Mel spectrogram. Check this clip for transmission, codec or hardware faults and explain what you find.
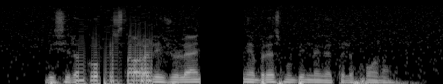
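Three faults show up here: one runs the whole way through, and two are short events.

Overdone noise removal is present throughout the clip. Heavy suppression pulls individual frequency bands down whenever they sit near the noise estimate, leaving twinkly near-silence between phrases.

From 0.77 to 1.53 s there's robotic sound from repeated short buffers: a rigid metallic buzz at 188 Hz. That likely comes from a stalled feed replaying a roughly 5.3 ms chunk over most of that stretch.

A rebuffering stall runs from 2.00 to 2.44 s. Playback ran dry, went silent, then picked up exactly where it stopped at "brez mobilnega", adding about 0.44 s without losing anything.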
